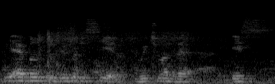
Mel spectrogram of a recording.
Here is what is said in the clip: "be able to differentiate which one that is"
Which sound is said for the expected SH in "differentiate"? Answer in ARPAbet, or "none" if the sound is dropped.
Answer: S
